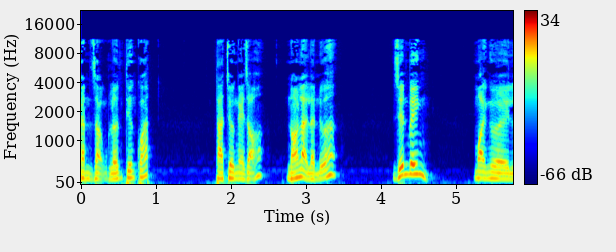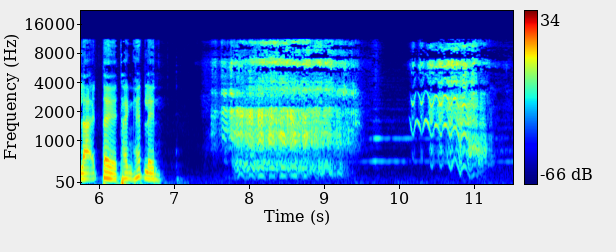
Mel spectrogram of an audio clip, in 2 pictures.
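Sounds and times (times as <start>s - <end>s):
speech: 0.0s - 1.0s, 1.8s - 3.5s, 4.2s - 6.9s
black warhorse neighing: 7.5s - 9.6s, 10.2s - 11.4s.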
